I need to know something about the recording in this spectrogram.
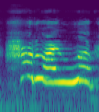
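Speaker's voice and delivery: high, bright-eyed question; excited. Acted. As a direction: show off the new hairdo. Mom whirls, radiant.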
